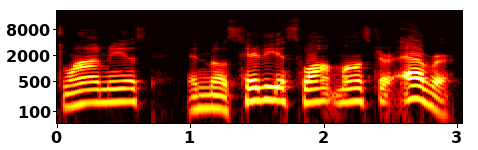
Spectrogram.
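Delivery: usual speaking voice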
